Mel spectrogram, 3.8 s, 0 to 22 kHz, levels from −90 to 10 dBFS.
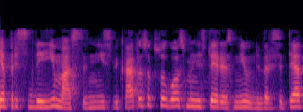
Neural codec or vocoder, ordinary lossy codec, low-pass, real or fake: codec, 16 kHz, 0.8 kbps, ZipCodec; MP3, 32 kbps; 7.2 kHz; fake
